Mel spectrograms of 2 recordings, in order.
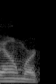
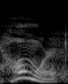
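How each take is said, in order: First: The word is said flatly, without enthusiasm. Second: The word is said with lively enthusiasm. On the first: The task sounds like a dull chore. The speaker calls it wrong. "and it's not that exciting" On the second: The task sounds like an exciting opportunity. The speaker calls it right. "I say it differently"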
